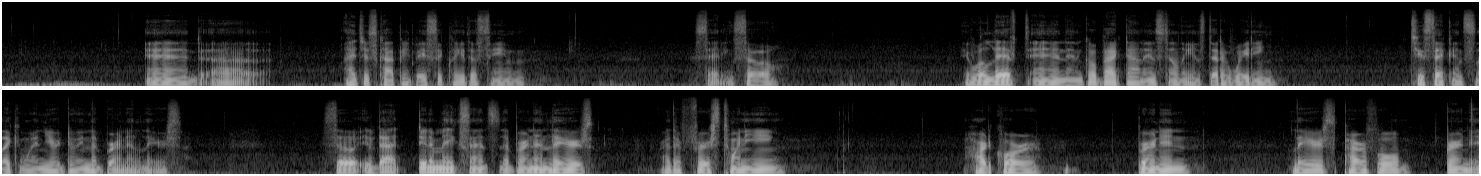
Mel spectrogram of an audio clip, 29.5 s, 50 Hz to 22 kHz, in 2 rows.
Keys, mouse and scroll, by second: 2.8 scroll down 1, 5.6-6.1 scroll down 1, 6.9-7.3 scroll up 1.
